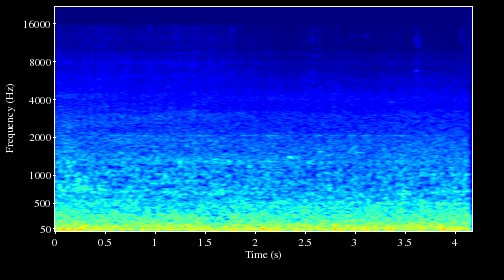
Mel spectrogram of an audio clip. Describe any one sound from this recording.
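A motor scooter rides past nearby.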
